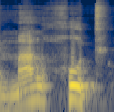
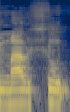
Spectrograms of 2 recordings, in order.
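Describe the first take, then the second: First: The middle consonant is a guttural throat sound. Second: The middle consonant is not a guttural sound. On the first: The speaker calls it right. "o C H no hebraico tem som de J do espanhol, aquele som gutural" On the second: The speaker calls it wrong. "não é Malchut"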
